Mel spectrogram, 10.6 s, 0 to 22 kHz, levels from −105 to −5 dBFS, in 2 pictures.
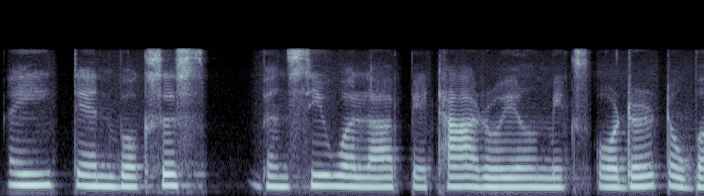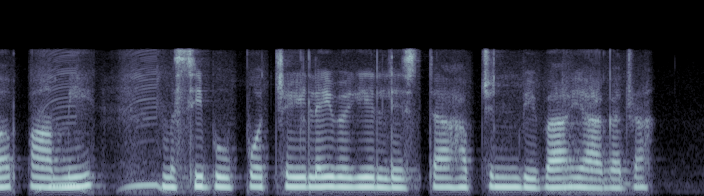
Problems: background sounds at intervals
